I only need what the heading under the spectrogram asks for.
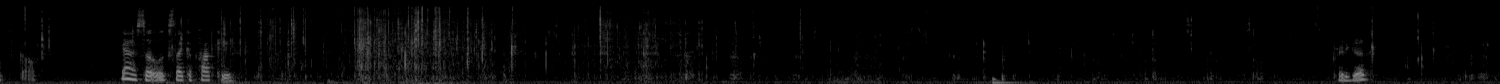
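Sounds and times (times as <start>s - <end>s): biscuit sticks crunching: 1.8s - 15.0s.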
